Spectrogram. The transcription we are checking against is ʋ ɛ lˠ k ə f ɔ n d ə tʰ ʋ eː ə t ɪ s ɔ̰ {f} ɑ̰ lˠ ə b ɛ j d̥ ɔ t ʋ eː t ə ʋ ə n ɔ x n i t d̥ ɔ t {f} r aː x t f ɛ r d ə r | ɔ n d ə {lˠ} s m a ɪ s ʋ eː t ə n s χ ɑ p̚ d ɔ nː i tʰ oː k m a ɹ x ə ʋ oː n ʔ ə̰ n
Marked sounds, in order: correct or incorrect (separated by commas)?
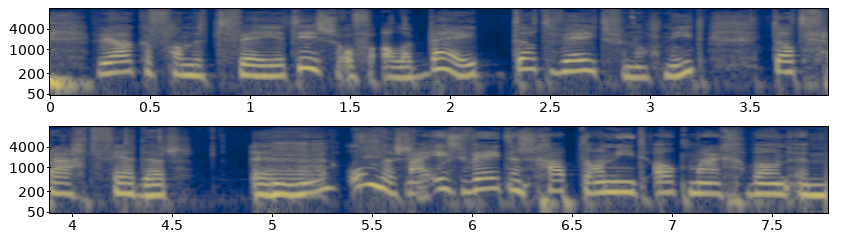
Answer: correct, correct, incorrect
